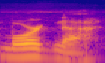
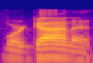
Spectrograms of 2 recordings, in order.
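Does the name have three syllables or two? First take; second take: two; three. First: The name has no extra vowel, two syllables. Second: The name has an extra vowel, three syllables. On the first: The speaker calls it right. "not Morgna" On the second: The speaker calls it wrong. "because I was adding an extra vowel in there"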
